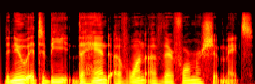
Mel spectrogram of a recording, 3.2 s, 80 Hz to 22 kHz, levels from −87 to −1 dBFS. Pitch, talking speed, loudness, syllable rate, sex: 115 Hz, 245 wpm, -20 LUFS, 5.6 syllables/s, male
